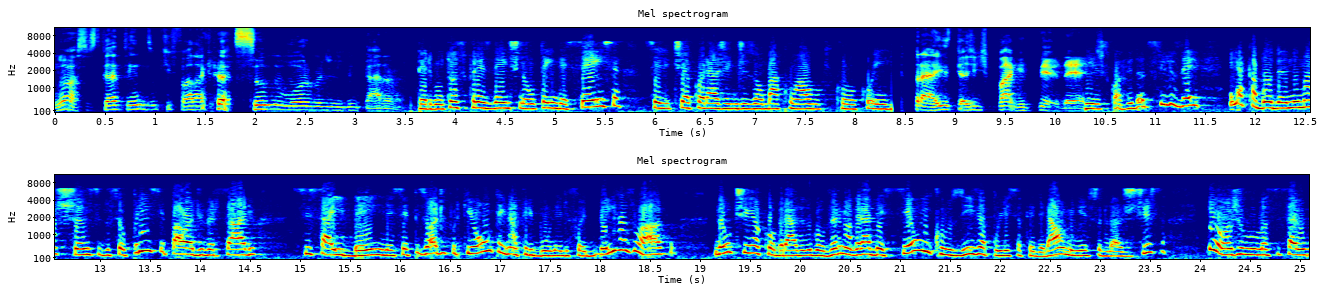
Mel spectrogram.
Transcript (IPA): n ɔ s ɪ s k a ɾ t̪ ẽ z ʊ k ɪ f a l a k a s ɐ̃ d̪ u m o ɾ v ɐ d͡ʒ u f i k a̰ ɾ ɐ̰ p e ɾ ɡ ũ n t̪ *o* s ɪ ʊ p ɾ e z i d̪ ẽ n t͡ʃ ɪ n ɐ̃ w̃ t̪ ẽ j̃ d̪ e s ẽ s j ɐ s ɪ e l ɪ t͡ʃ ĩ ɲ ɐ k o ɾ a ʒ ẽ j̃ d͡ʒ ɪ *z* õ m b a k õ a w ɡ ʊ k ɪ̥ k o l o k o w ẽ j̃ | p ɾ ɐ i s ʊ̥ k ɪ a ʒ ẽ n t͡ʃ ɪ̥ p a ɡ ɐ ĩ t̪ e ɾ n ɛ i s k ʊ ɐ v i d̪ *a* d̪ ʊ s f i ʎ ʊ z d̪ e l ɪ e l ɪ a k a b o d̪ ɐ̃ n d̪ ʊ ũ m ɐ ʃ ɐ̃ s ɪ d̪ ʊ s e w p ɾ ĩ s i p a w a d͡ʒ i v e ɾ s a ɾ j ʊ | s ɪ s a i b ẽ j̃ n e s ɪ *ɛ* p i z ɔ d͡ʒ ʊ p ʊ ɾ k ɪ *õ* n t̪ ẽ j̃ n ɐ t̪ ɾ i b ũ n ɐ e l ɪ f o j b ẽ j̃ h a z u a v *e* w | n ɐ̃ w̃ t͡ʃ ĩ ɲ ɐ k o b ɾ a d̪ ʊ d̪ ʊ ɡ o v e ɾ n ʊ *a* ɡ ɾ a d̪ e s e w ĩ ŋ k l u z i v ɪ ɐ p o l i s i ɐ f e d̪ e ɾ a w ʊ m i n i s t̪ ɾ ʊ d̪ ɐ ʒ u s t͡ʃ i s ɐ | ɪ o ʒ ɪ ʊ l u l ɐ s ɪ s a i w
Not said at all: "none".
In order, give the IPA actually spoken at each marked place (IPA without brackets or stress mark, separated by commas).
o, z, ɐ, e, õ, e, a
